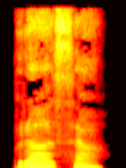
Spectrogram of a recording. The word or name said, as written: ಪ್ರಾಸ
